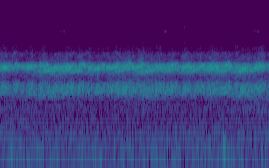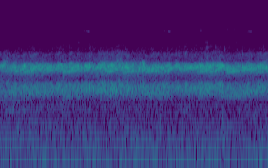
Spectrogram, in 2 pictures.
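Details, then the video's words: Continuous singing of many frogs, a dense shimmering trill chorus that never breaks, two steady high-pitched layers at a constant moderate loudness, nothing else clearly heard. "One hour of singing frogs."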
